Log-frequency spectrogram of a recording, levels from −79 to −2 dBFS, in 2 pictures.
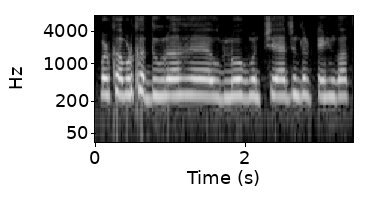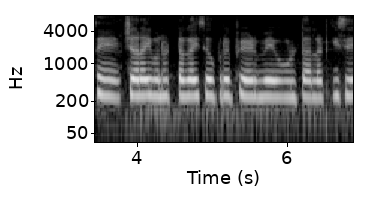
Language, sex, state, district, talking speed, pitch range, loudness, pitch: Chhattisgarhi, female, Chhattisgarh, Sarguja, 185 wpm, 245-255 Hz, -20 LUFS, 250 Hz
